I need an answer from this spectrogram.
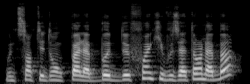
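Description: A woman voicing a rough male archer who sneers and teases loudly, reading a storybook. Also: mid-range voice, quick pace, no echo, clean studio sound, natural voice. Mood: mocking. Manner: sneering, loud teasing.

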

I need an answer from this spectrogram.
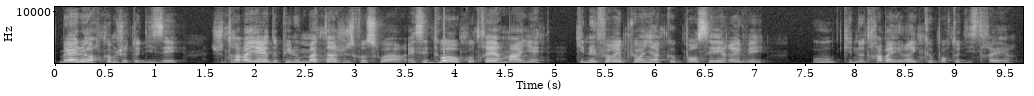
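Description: A woman voicing a gentle, weary young man with weak eyesight who speaks earnestly. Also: on the high side, steady tone, brisk, lightly acted. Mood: hopeful. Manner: earnest, pleading.

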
